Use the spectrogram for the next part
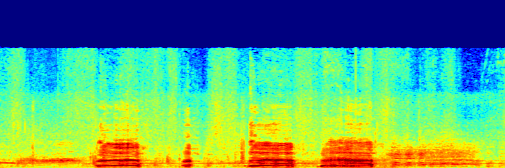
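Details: Saanen goats, including big old males, meeting at a farm; several loud harmonic bleats of about half a second each, spaced irregularly, with a steady faint hum and quiet background voices between calls.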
